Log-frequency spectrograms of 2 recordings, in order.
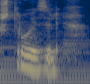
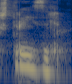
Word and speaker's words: Streusel: В немецкой транскрипции произносится как штройзель, но в русской транскрипции, так как видео идет на русском языке, произносится как штрейзель.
